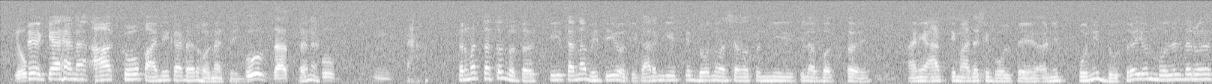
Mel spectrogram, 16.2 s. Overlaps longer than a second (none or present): none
